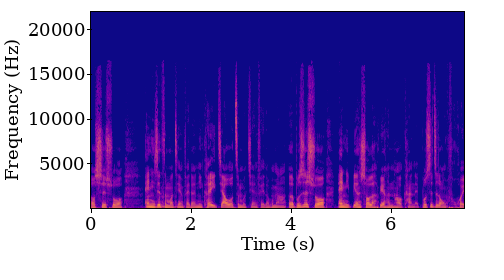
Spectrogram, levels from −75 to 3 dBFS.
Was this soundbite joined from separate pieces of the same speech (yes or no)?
yes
